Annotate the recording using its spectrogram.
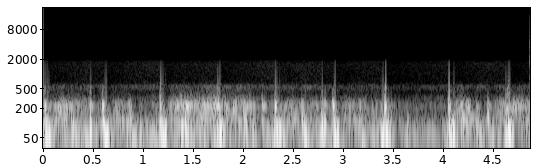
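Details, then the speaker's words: Heart murmur in a female patient with diagnosed diastolic dysfunction: fast heartbeat near 100 a minute with a continuous whooshing, turbulent murmur blurring the heart sounds; a fourth heart sound is described. "so listening to cinnamons heart so you can actually hear there is an audible murmur"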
